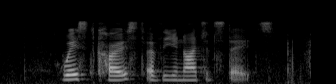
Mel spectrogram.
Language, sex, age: English, female, 19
